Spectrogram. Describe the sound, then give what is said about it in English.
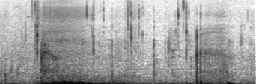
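Slurping as someone sips a beer, a soft wet swell of mouth noise followed by a few small clicks and swallows, with no talking. “So let's sip this beer.”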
